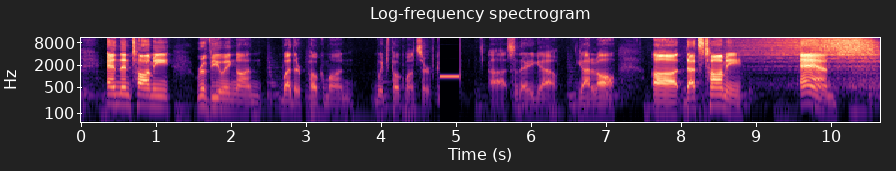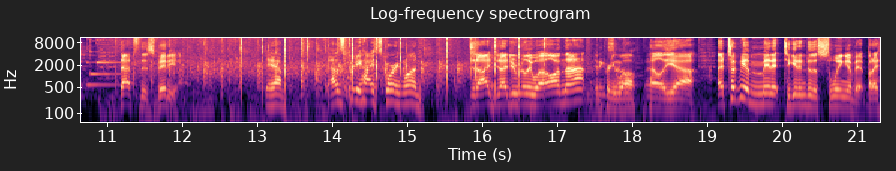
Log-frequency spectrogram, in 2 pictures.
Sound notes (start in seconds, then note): 4.7 beep; 8.8 drum roll hisses; 10.7 bell chimes; 11.2 crew applauds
